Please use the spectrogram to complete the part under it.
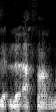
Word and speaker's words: Le Harfang: Can you give us the pronunciation again? – Well, yes, it is Le Harfang, which means snow owl.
